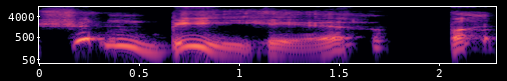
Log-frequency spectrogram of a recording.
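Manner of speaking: nature-documentary narration with swooping, sweeping pitch. Imitating an animal documentary narrator: David Attenborough voice. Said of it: "That's him".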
